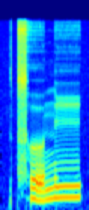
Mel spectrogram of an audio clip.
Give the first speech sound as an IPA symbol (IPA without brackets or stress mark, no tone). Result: t͡sʰ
